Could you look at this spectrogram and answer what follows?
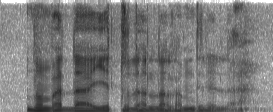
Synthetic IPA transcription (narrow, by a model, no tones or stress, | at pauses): nɔmbadajetːudalala̰mdiɾila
